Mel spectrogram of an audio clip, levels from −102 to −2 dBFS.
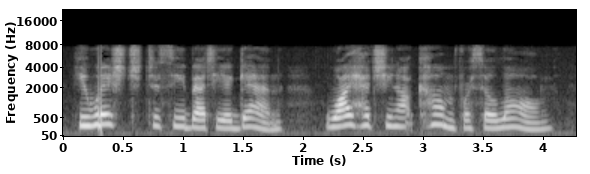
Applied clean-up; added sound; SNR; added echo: none; none; none; none.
